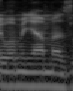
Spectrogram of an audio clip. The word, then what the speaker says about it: Wembanyama: How do you say Wembanyama's last Wembanyama. – Name? – Wembanyama. – What's his first name? – Victor Wembanyama. – Oh, man. Man, I hope. I really hope his name is Wembanyama.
